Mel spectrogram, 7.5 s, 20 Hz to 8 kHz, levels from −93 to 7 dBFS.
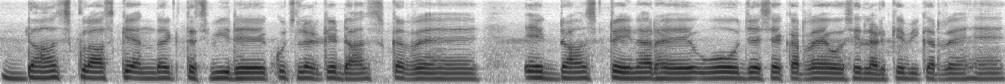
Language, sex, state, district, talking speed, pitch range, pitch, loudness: Hindi, male, Chhattisgarh, Raigarh, 225 wpm, 150-165 Hz, 160 Hz, -14 LUFS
